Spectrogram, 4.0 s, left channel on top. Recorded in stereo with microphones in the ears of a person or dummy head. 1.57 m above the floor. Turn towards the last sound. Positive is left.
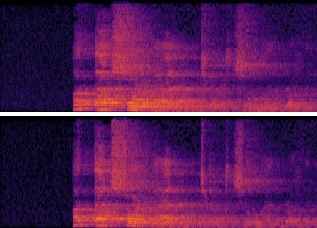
turn(degrees=-25)  # may be behind; listen again after turning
